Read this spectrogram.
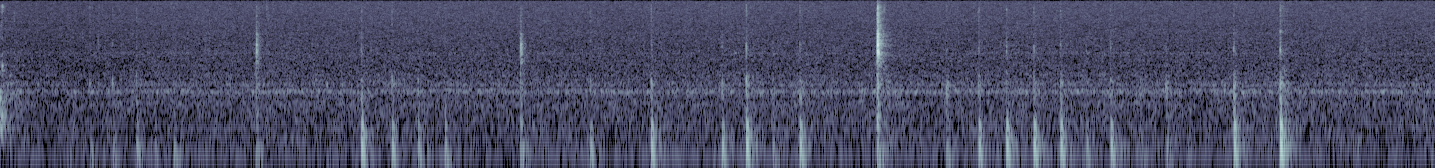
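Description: A wooden stamp taps lightly and repeatedly on paper.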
